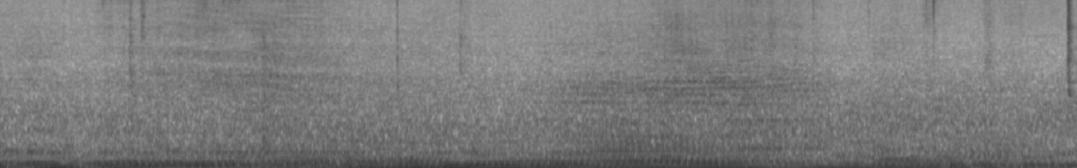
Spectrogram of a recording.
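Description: A vehicle engine idling steadily, a low even hum, with a few faint light clicks.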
